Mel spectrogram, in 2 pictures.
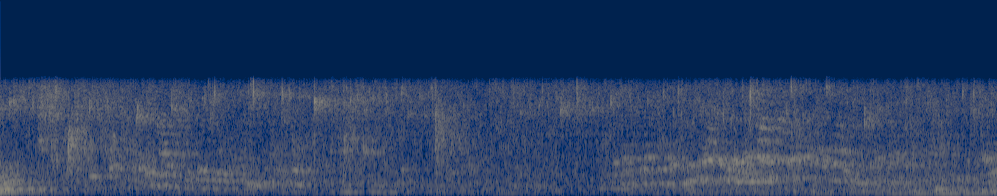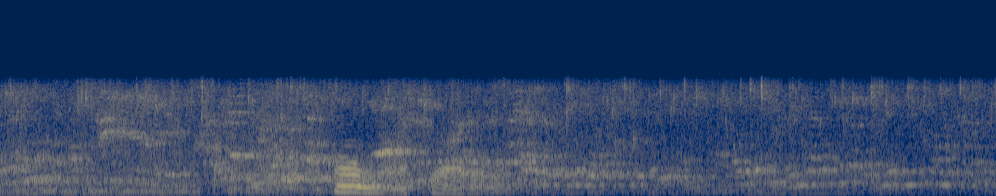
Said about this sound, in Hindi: ये पानी वहाँ निकलता रहेगा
